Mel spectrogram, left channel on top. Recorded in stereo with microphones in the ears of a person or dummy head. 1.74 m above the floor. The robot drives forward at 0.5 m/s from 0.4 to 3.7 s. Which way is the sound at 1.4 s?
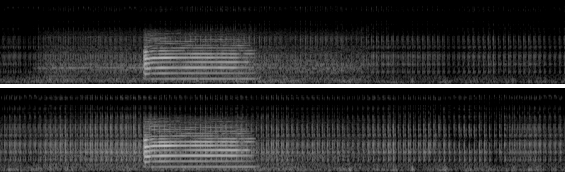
20° right (ahead or behind).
